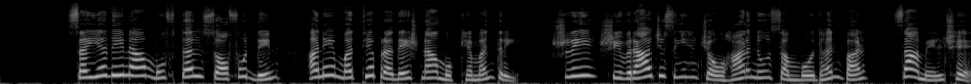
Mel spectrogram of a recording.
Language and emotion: Gujarati, neutral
